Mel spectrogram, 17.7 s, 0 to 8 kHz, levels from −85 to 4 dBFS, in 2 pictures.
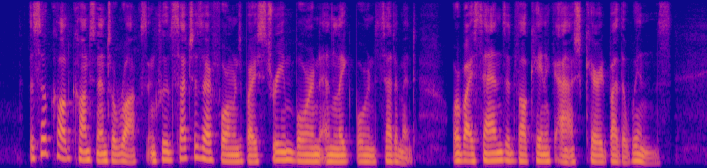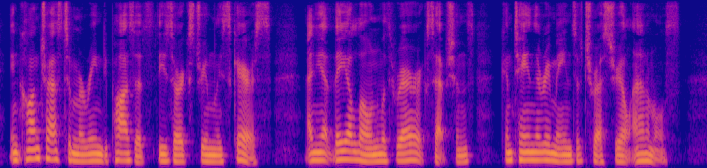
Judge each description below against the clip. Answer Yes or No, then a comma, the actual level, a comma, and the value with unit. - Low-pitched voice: Yes, low, 130 Hz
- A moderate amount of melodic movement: Yes, average, 3.2 semitones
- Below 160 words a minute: No, average, 165 wpm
